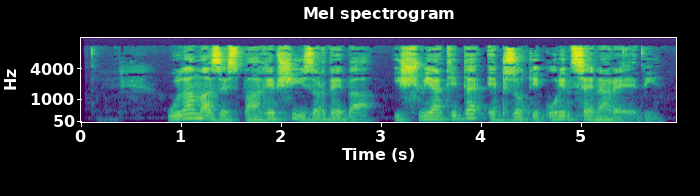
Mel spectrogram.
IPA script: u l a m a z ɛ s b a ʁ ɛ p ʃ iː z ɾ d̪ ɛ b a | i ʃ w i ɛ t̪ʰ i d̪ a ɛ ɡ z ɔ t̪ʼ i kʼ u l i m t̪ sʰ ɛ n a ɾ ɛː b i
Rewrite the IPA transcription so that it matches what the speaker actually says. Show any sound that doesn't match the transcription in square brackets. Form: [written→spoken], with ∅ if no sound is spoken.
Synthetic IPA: u l a m a z ɛ s b a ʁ ɛ p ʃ iː z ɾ d̪ ɛ b a | i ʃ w i [ɛ→a] t̪ʰ i d̪ a ɛ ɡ z ɔ t̪ʼ i kʼ u [l→ɾ] i m t̪ sʰ ɛ n a ɾ ɛː b i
